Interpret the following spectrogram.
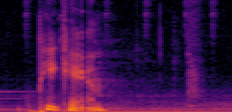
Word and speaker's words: pecan: listening if you go to north carolina it's pecan the carolinas are where pecan trees i'm sorry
